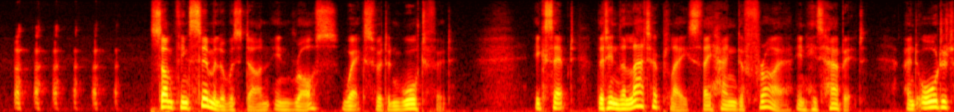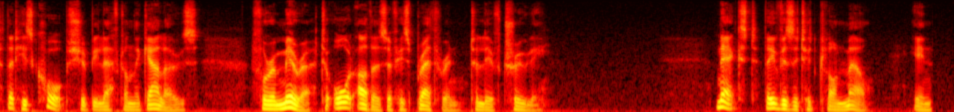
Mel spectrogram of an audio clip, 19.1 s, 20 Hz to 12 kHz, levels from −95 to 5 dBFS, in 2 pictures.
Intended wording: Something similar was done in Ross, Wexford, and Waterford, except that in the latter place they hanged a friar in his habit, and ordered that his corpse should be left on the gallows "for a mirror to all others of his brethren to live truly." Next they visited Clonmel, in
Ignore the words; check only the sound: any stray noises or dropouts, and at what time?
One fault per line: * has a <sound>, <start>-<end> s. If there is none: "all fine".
* has a laugh, 0.1-1.2 s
